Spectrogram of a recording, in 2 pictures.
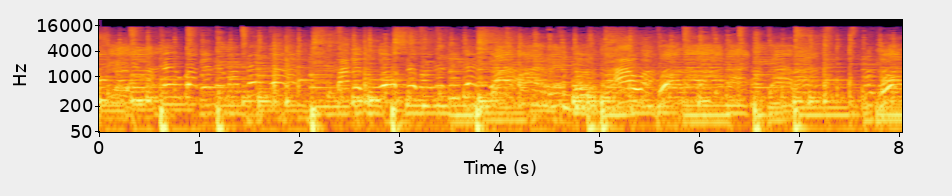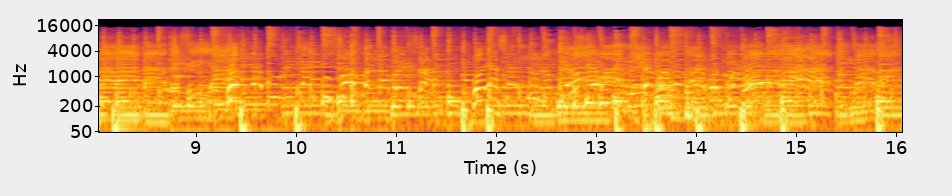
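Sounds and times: bending melody line: 0:00.0 - 0:16.0
salsa band playing live: 0:00.0 - 0:16.0.

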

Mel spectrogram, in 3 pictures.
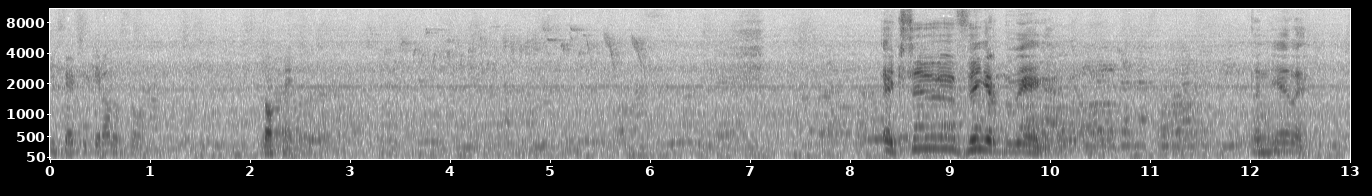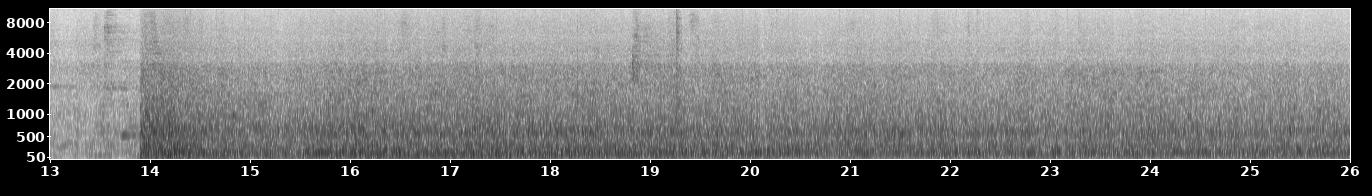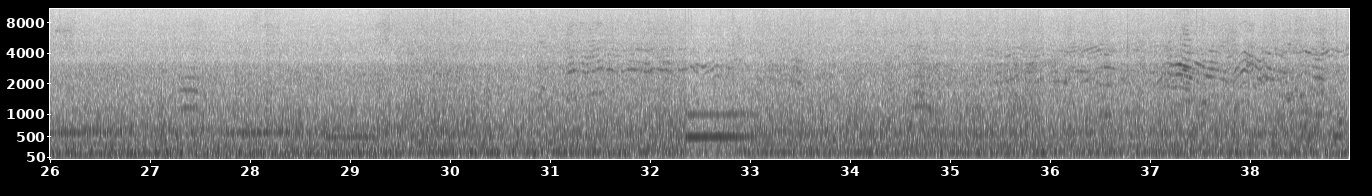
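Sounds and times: jet engines roaring: 0:13.9 - 0:38.9
rushing air in cabin: 0:13.9 - 0:38.9.

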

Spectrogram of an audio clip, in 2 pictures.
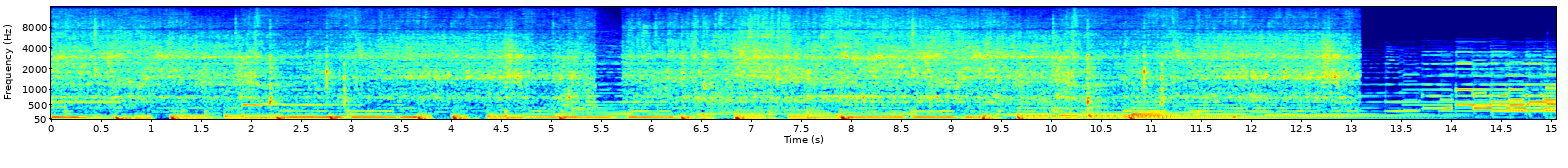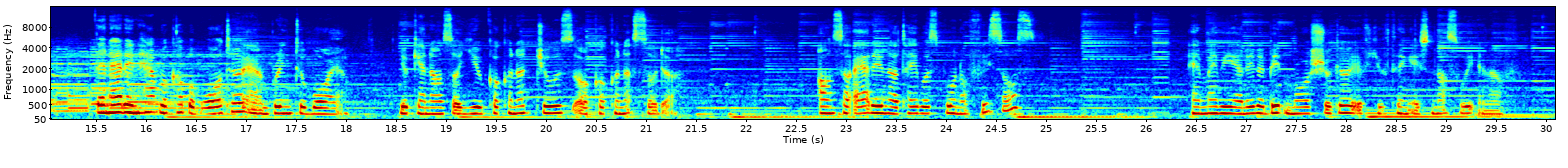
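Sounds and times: ribs sizzling in a saucepan: 0:00.0 - 0:13.1
soft background music: 0:00.0 - 0:30.0.

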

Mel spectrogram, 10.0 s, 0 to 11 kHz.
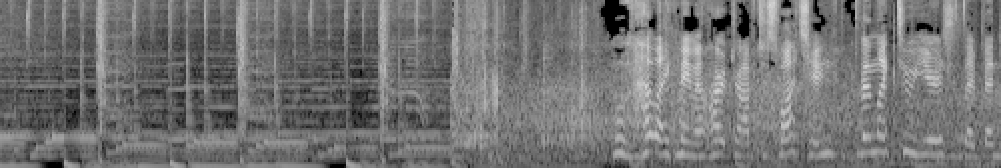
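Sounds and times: background music: 0:00.0 - 0:10.0
skateboard wheels rolling on concrete: 0:04.5 - 0:10.0.

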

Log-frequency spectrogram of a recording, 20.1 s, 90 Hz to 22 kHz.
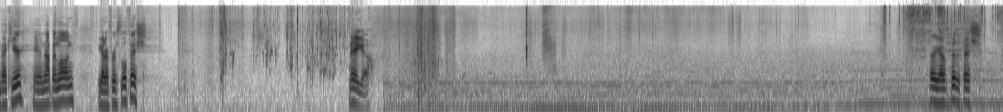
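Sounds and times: brief rustle: 0:07.5 - 0:09.6, 0:10.5 - 0:16.2
outboard motor humming: 0:07.6 - 0:20.0.

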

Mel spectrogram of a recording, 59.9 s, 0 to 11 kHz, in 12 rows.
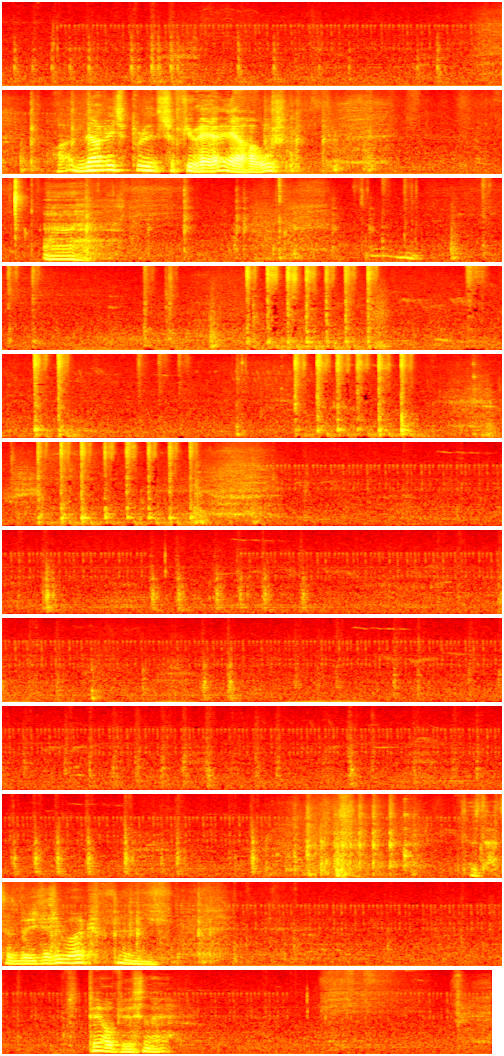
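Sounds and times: paintbrush tapping: 0:17.4 - 0:18.8, 0:19.7 - 0:24.2, 0:25.4 - 0:27.0.

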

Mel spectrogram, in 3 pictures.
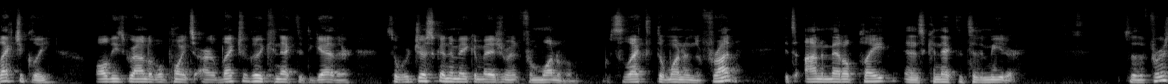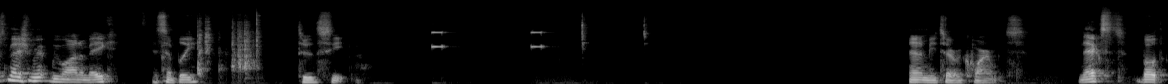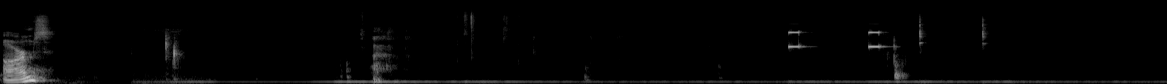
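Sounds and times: short meter beeps: 0:16.0 - 0:16.3, 0:17.0 - 0:17.2, 0:31.2 - 0:32.6.

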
